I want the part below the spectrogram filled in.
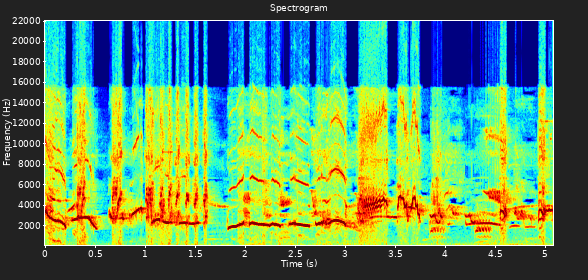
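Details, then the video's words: Oriental magpie-robin from Kalimantan singing in gacor style: a loud medley of clear, level whistles, squeaky rising notes and harsh rasping bursts, delivered rapidly and without pause. "awas kacer anda ikut nyaut,gacor,dan buka ekor mendengar kacer ini"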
